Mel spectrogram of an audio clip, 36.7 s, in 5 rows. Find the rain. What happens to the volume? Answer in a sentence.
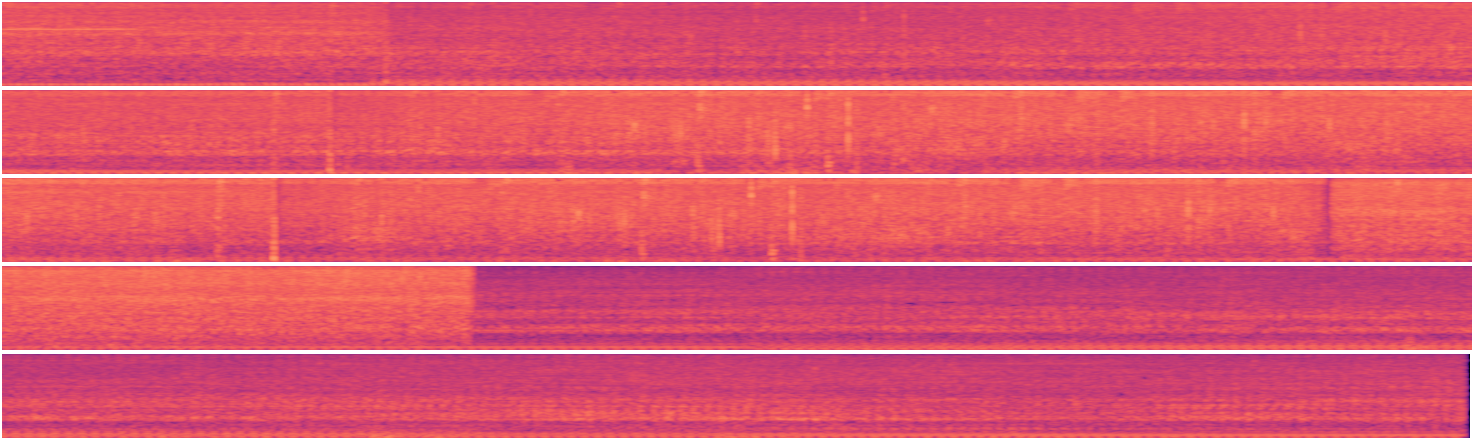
The volume of the rain goes up.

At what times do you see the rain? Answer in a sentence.
The rain can be heard from 0.0 to 24.4 s.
